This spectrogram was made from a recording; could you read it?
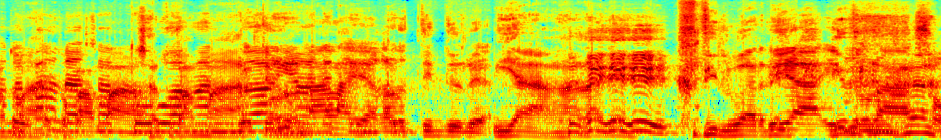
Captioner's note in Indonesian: tertawa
